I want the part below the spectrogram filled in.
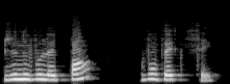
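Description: A woman slowly reading French phrasebook lines, saying each one twice in an even manner. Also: fairly high pitch, dull audio. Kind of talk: slow repeated phrasebook reading.

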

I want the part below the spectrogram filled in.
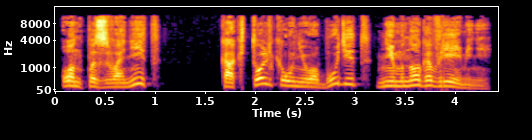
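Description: Man, slightly high, husky voice, dry studio sound, careful course phrases. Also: measured pace, no room sound. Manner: even, careful enunciation. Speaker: language course speaker. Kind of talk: scripted phrase reading.

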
